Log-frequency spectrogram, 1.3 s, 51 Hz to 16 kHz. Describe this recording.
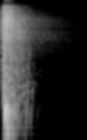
Hit Swing Sword Small 3
Small Sword hit/swing effect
